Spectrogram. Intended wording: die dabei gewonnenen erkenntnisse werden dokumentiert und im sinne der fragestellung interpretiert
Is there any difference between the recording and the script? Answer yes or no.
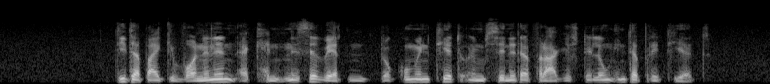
no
